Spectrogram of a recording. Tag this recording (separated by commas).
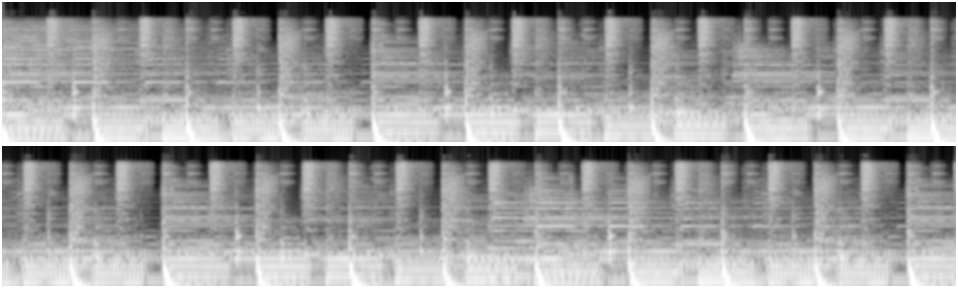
Music, Pop music, Exciting music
